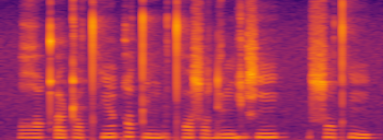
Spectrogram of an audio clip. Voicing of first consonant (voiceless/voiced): voiced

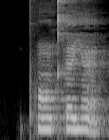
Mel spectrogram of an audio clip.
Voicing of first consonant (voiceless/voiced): voiceless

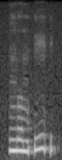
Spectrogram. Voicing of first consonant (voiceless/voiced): voiced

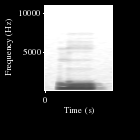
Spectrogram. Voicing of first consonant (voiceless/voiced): voiced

